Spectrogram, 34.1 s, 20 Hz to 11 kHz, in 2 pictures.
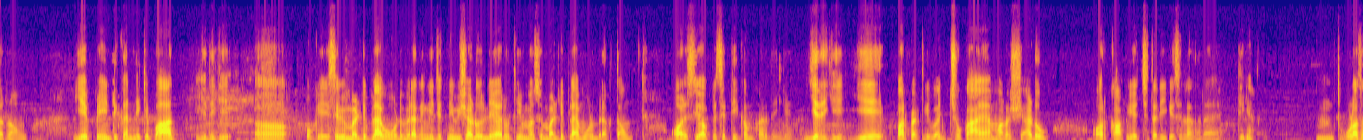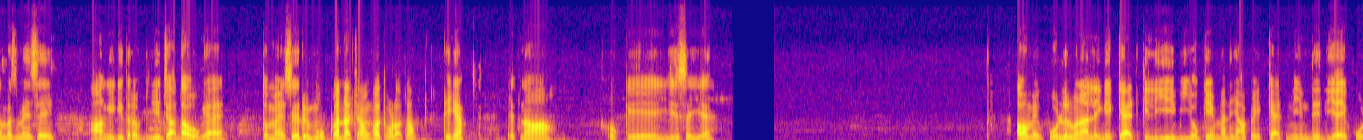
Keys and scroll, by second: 19.8 d, 22.6 d, 33.1-34.0 typing.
